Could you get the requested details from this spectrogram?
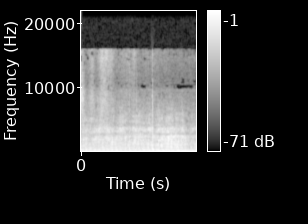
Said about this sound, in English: There's a literal plane. like we can see it like right there. Yeah, I don't know how that's affecting the audio.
